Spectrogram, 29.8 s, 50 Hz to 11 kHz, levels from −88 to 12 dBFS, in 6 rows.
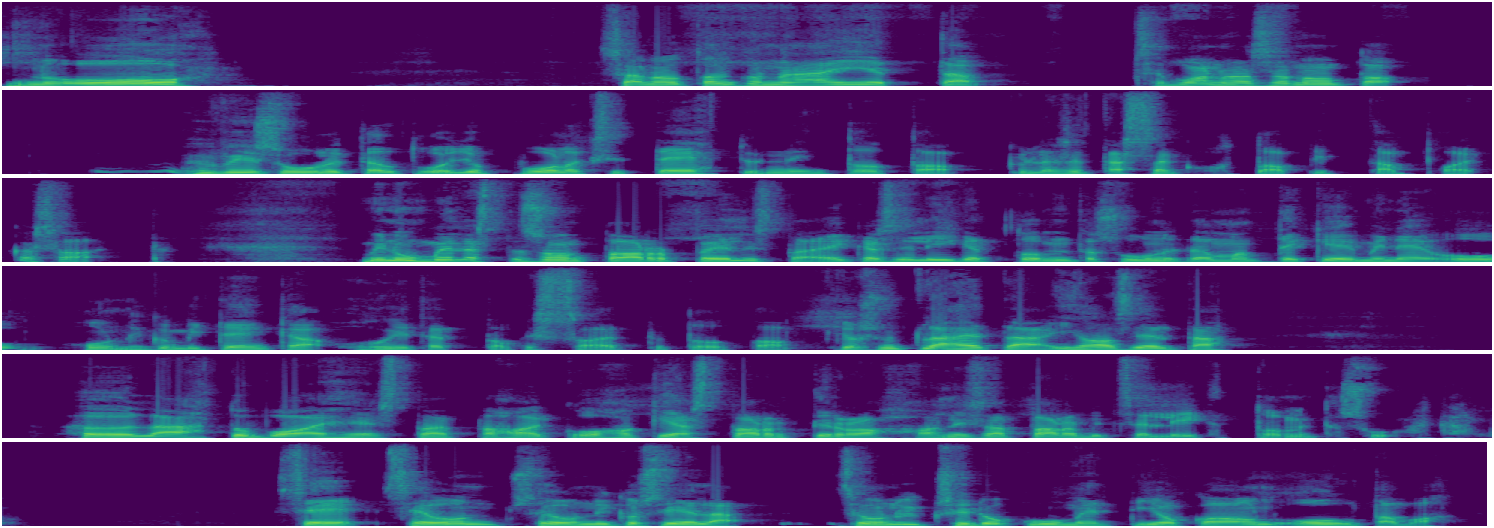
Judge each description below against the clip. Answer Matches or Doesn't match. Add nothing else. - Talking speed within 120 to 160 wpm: Matches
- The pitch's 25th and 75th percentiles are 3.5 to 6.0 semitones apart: Matches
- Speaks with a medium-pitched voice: Matches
